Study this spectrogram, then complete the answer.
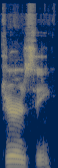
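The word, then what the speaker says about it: druzy: diamond it's not called a diamond it's called Jersey it's spelled d r u z y and if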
